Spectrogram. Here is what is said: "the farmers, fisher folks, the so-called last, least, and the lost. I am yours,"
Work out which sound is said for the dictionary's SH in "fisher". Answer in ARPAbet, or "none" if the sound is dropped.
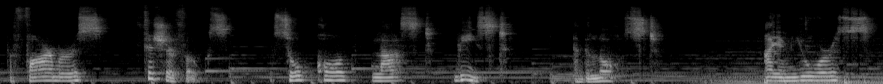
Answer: SH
